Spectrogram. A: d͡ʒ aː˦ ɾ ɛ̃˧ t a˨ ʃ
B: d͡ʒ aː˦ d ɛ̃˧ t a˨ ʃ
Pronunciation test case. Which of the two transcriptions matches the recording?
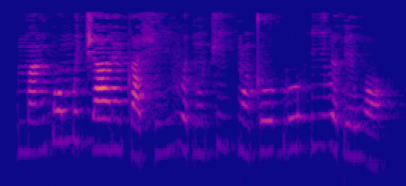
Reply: A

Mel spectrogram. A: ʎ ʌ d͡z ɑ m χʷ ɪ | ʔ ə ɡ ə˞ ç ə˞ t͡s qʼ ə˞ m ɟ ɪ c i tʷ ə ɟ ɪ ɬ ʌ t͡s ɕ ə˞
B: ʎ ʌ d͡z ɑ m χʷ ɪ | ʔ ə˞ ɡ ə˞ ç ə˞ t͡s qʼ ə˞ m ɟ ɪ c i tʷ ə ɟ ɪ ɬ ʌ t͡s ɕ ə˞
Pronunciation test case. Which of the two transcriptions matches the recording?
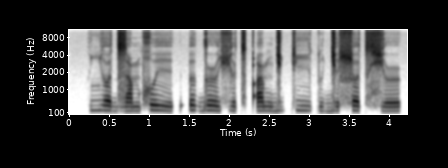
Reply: A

